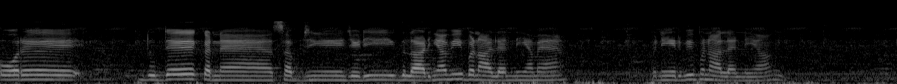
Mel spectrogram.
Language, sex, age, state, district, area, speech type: Dogri, female, 30-45, Jammu and Kashmir, Samba, rural, spontaneous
